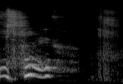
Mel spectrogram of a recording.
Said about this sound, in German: Ich muss niesen.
